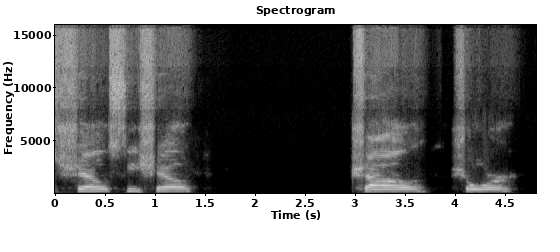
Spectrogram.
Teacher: It's palatal, it's voiceless, it's a fricative.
